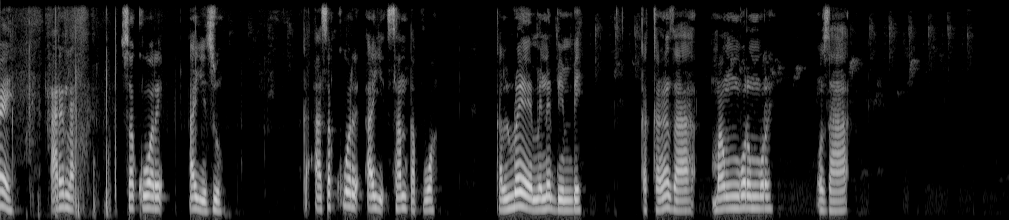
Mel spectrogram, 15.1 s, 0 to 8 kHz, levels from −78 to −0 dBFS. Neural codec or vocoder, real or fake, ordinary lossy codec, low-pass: none; real; Opus, 64 kbps; 7.2 kHz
